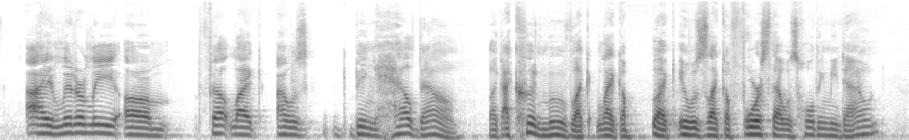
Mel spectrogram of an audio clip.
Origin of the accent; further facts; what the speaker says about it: Poway, California, United States; Well, we're from Poway. Me and my brother are from, inland.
